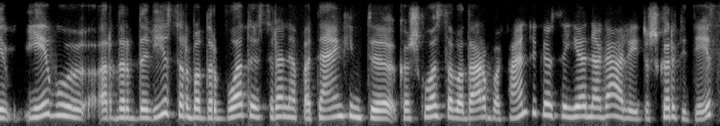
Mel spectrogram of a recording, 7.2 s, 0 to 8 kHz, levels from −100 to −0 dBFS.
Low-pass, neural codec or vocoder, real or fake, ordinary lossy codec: 7.2 kHz; codec, 16 kHz, 2 kbps, X-Codec, HuBERT features, trained on LibriSpeech; fake; Opus, 32 kbps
